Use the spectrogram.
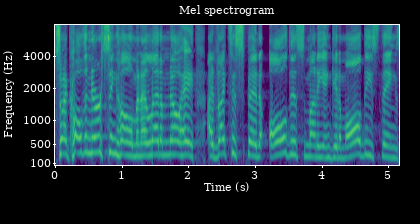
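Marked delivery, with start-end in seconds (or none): none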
